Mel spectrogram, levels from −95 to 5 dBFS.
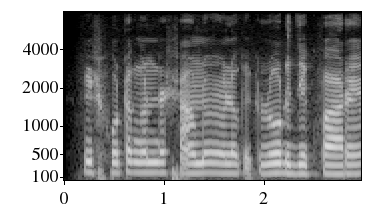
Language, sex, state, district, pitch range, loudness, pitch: Hindi, male, Haryana, Rohtak, 165-180 Hz, -16 LUFS, 175 Hz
